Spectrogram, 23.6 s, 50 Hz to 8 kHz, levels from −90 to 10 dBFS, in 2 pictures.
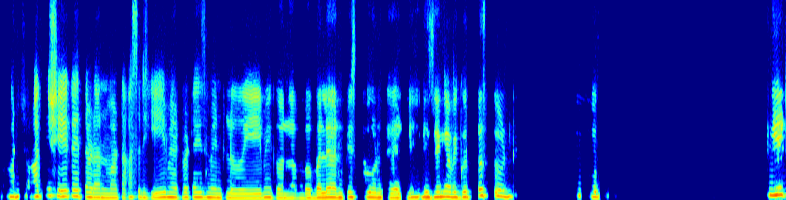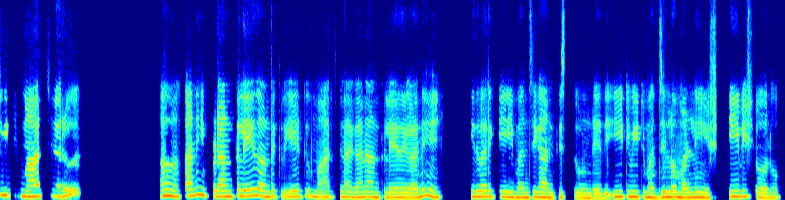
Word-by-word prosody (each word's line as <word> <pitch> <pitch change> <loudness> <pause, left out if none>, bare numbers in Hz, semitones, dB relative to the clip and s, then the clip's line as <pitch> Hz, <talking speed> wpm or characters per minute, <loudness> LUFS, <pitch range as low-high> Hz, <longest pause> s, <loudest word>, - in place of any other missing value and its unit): వాడు 205 0 +1
షాక్‌కి 220 +4 -4
షేక్ 225 0 +1
అయితాడన్నమాట. 175 -5 -2
అసలు 190 -2 -3 0.2
ఏమి 190 +2 +2
అడ్వర్టైజ్మెంట్‌లు, 180 -2 -2 0.3
ఏమి 165 +3 -1
గల. 165 -1 -4
అబ్బా! 155 +2 -5
భలే 175 +1 +4
అనిపిస్తూ 190 +3 -1
ఉంటదండి. 170 0 -2 0.2
నిజంగా 195 +2 +4
అవి 190 - +3
గుర్తొస్తూ 250 +7 -2
ఉంటాయి. 205 +4 -3 1.1
హ్మ్. 195 -1 -1 2.5
క్రియేటివిటీ 275 -2 +4
మార్చారు 220 +1 +1 1.4
ఆ! - - +5 0.3
కానీ 250 +3 +1
ఇప్పుడు 235 -2 -2
అంత 220 0 +1
లేదు. 250 +3 +2
అంత 210 +1 +1
క్రియేటివ్ 220 +3 -2
మార్చినా 200 0 -3
కానీ 195 +2 +1
అంత 185 -2 +1
లేదు 185 0 0
కానీ, 195 +8 +1 0.7
ఇదివరకి 215 -1 0 0.2
మంచిగా 185 +1 +1
అనిపిస్తూ 180 +3 -4
ఉండేది. 160 -1 -2 0.2
ఈటీ 210 0 +1
వీటి 205 -1 +1
మధ్యలో 195 +4 +3
మళ్ళీ 185 +2 +3 0.2
ష్ - - -11 0.2
టీవీ 220 0 +2
షోలు 180 -3 -2
195 Hz, 110 wpm, -23 LUFS, 180-215 Hz, 2.5 s, ఆ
